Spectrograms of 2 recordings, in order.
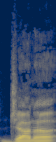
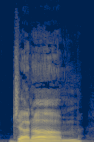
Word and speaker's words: Jannah: So also take care not to mispronounce Jannah as Jannam, which, as we will explore in a future segment, is the Islamic word for hell.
